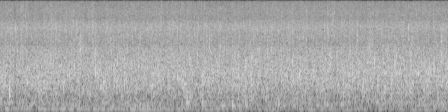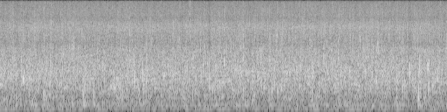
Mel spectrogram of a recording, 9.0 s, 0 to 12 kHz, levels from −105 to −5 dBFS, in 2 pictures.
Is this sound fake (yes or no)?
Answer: no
